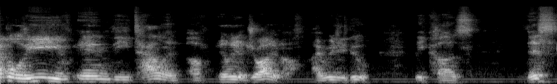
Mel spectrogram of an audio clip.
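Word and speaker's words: Ilja Dragunov: Walter, the leader of Imperium, will defend his NXT UK championship against Ilya Dragunov. I said it right this time. Yes. I pronounced it right this time.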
